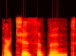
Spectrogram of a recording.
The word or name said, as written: participant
